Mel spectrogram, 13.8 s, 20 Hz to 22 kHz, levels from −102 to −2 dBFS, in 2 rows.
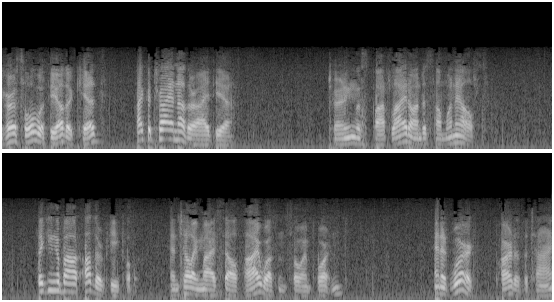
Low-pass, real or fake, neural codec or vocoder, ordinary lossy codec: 7.2 kHz; real; none; MP3, 32 kbps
